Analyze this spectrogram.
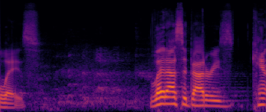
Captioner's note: laughter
